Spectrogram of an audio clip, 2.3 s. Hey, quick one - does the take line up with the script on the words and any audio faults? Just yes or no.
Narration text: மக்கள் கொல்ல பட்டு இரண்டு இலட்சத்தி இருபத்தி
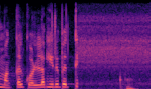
no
